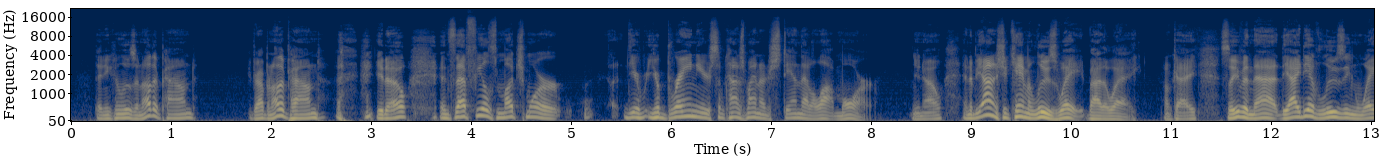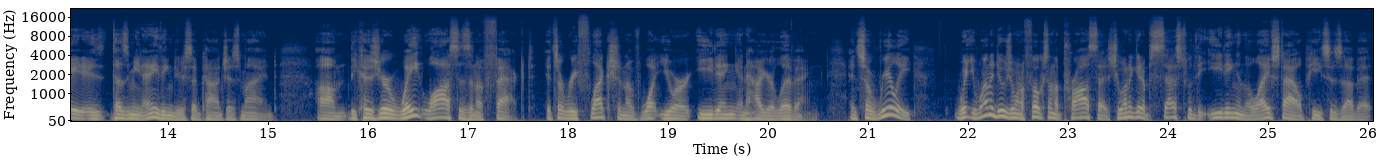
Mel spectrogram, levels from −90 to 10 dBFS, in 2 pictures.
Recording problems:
none

